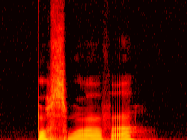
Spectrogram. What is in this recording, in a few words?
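"Boswarva" English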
